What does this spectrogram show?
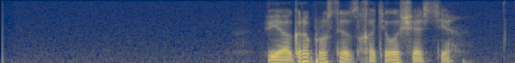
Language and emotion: Russian, neutral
